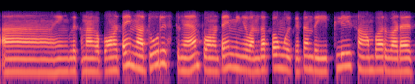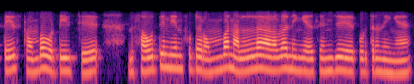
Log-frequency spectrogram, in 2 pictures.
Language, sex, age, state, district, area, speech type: Tamil, female, 18-30, Tamil Nadu, Namakkal, rural, conversation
